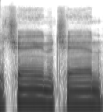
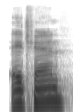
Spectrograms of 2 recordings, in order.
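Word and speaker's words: Achane: I haven't heard that last name pronounced the same way once yet. Do you know that? Like, week to week, it's been a different pronunciation from every source. A-Chan? A-Chan? I hate names like that, dude. Why even have the E there, then? I hate silent letters, dude.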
